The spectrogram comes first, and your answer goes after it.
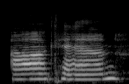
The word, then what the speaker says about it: Ahcan: I just don't want to say his name wrong. Okay, it's Roman Akan.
